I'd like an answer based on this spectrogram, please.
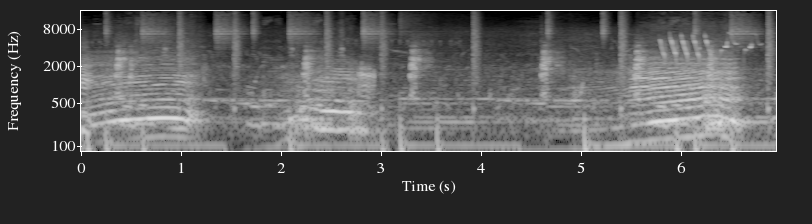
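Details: Farm cow giving repeated deep moos, three separate bellowing calls each lasting about a second, with a swelling then fading tone, set against continuous background music with rhythmic beats.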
